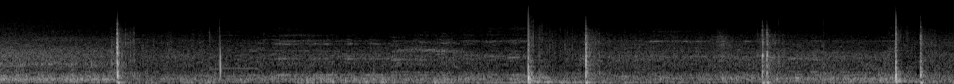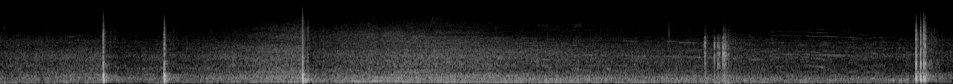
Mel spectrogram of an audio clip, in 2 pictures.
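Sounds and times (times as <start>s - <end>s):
fireworks bangs: 0.8s - 13.1s, 16.4s - 17.4s, 18.3s - 19.0s.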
